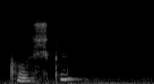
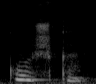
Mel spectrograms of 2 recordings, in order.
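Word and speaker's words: кошка: You see that the word koshka has O, and this letter is stressed, so we pronounce it more strong way than A. It will be koshka, koshka.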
